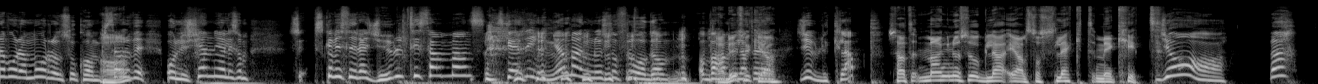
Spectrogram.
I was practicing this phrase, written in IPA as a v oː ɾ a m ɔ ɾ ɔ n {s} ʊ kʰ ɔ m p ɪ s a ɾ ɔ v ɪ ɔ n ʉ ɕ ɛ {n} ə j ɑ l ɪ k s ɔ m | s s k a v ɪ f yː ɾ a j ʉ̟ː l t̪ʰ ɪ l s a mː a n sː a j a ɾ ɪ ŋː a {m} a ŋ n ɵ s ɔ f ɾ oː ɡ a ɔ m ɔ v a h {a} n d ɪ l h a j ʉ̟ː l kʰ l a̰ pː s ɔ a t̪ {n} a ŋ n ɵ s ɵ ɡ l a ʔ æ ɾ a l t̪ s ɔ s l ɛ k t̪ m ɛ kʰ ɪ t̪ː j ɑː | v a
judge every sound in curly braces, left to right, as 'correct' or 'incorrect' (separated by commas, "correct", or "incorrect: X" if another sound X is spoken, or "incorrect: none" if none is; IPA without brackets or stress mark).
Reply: correct, incorrect: nː, correct, correct, incorrect: m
